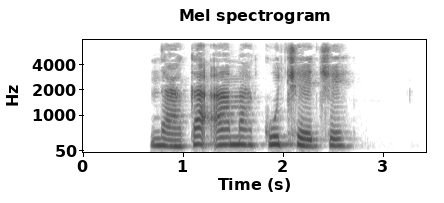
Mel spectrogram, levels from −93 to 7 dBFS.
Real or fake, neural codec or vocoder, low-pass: real; none; 7.2 kHz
